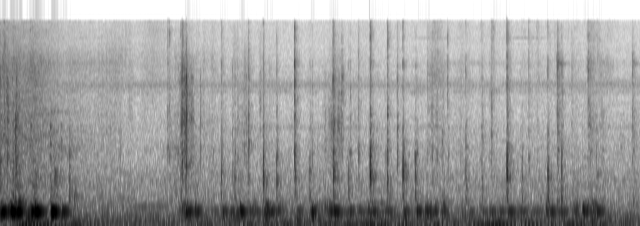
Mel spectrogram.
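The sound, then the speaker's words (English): Rapid typing of a complicated password on a computer keyboard, a steady run of crisp key clicks with uneven rhythm over a low background hum, no voices. “Can they hear that typing shit?”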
